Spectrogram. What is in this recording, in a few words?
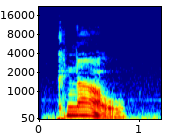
"knauw", Dutch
